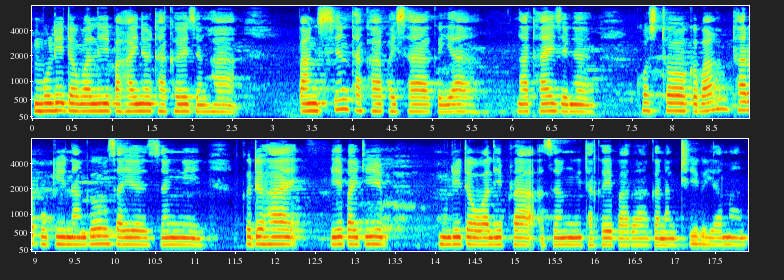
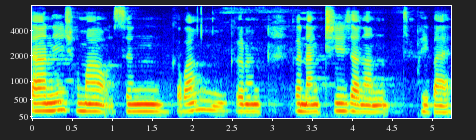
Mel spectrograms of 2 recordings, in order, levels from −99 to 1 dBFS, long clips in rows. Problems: none marked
